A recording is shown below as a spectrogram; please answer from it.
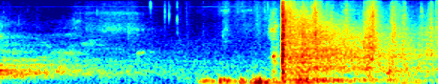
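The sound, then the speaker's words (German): In a studio, a football is kicked hard with a dull thud, followed by a sharp crack as it hits a target and a brief rattling clatter that fades. “lass mich einmal hier hinschießen”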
